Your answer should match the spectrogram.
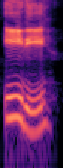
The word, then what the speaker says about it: Edie: Thank you for fixing my pronouncing. I sometimes do not do well, but it's pronounced Edie, and it's 7/17/22.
